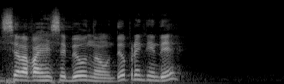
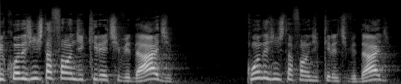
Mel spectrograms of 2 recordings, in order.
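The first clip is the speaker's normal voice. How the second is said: usual speaking voice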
